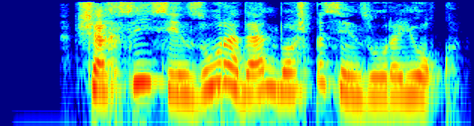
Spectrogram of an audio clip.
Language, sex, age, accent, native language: Uzbek, female, 19-29, Sirdaryo, Uzbek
